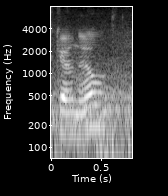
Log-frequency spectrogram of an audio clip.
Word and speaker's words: colonel: Par exemple, un exemple que j'aime bien, c'est le mot colonel, qui s'écrit en anglais aussi colonel, mais qui se prononce colonel.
